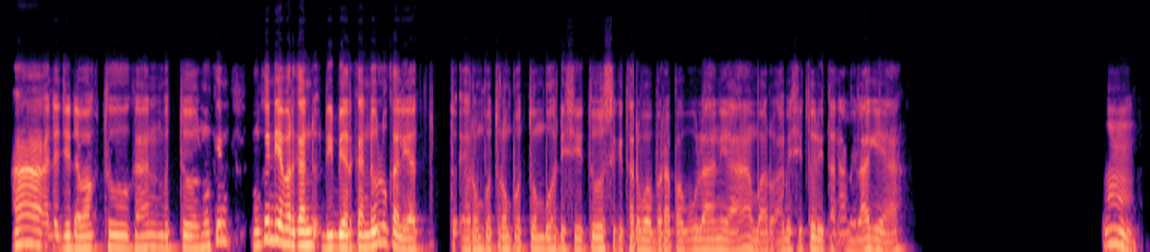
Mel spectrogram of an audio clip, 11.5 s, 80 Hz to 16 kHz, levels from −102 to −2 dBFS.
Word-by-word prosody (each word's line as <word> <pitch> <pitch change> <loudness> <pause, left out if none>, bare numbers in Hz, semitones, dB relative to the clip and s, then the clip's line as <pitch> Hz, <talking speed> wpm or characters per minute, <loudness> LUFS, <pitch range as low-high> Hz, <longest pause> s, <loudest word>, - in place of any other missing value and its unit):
Ah, 170 -3 +4
ada 140 - -6
jeda 135 0 +3
waktu 130 +2 -1 0.2
kan 130 +2 -1 0.2
betul 130 0 -1
mungkin 195 +10 -1 0.2
mungkin 160 +9 +3
dibiarkan 160 -6 +6
dibiarkan 140 0 +5
dulu 160 +6 +5
kali 145 -6 +3
ya - - +2 0.6
rumput-rumput 120 +1 -4
tumbuh 120 -1 -1
di 120 - -4
situ 120 +1 -5
sekitar 115 -1 -5
beberapa 110 -1 -3
bulan 110 +1 -3
ya 115 +3 -4
baru 100 +3 -7
habis 105 +1 -6
itu 110 - -5
ditanami 105 -3 -5
lagi 115 0 -1
ya. 110 +4 -9 1.9
Mmm. 155 - -2
125 Hz, 145 wpm, -23 LUFS, 110-140 Hz, 1.9 s, dibiarkan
